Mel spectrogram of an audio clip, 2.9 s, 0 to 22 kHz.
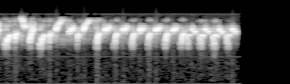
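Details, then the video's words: European goldfinch song used to train cage birds, one continuous run of quick, bright tinkling notes rising and falling, ending abruptly after about two and a half seconds. "Chardonneret 12h Goldfinch (Training Song)"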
